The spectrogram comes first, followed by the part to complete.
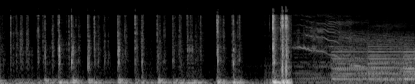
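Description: Rapid, irregular clicking like keyboard typing, a sound effect for a title-text animation, ending in a louder hit just before three seconds in. Soft music with held notes then begins.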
